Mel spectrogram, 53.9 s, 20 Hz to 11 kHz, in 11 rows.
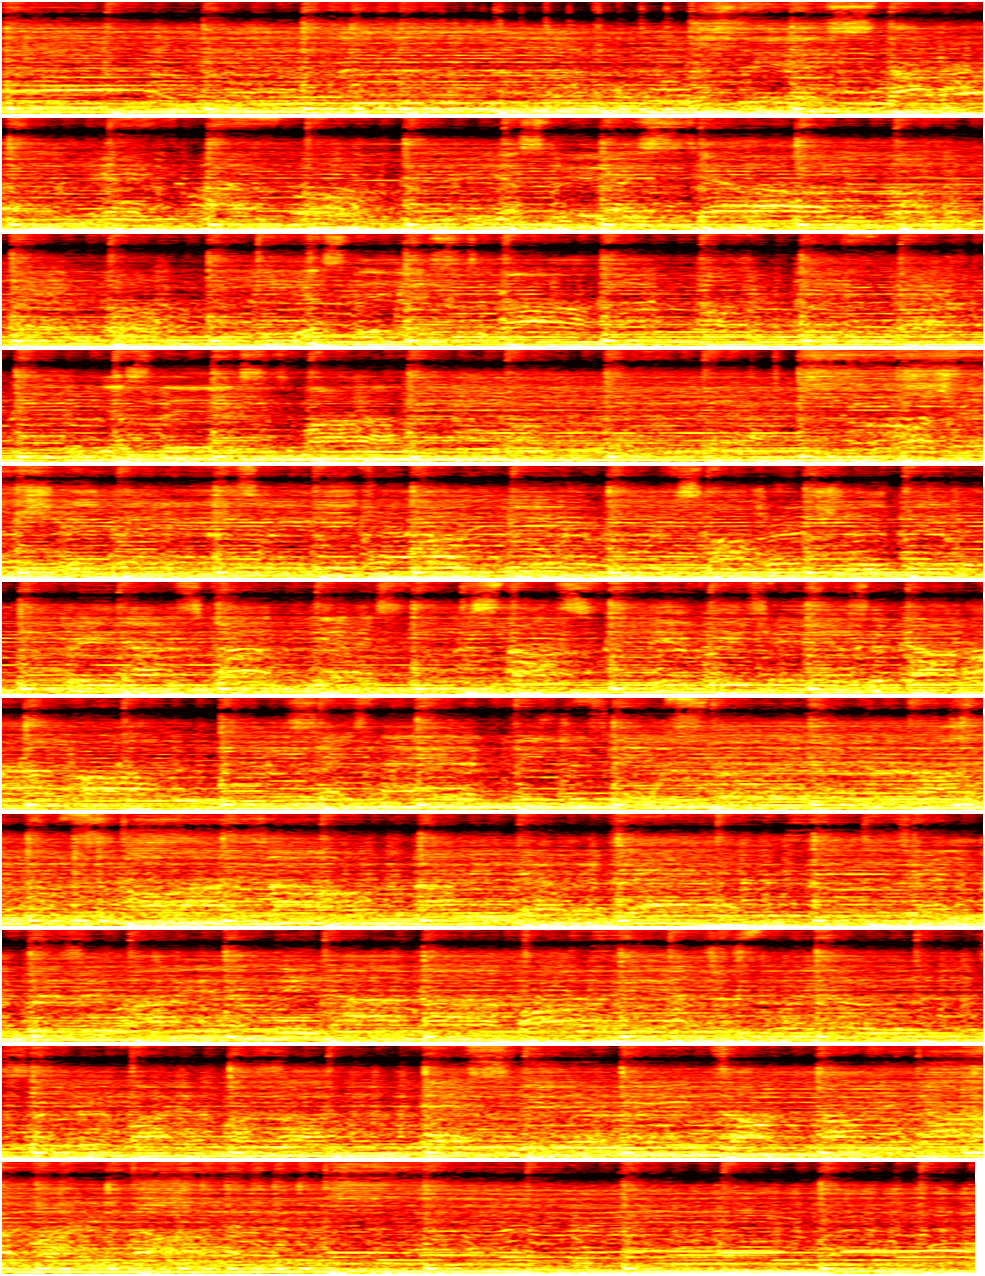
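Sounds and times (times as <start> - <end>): rock music: 0.0 - 53.9
wordless singing: 0.0 - 53.9.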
